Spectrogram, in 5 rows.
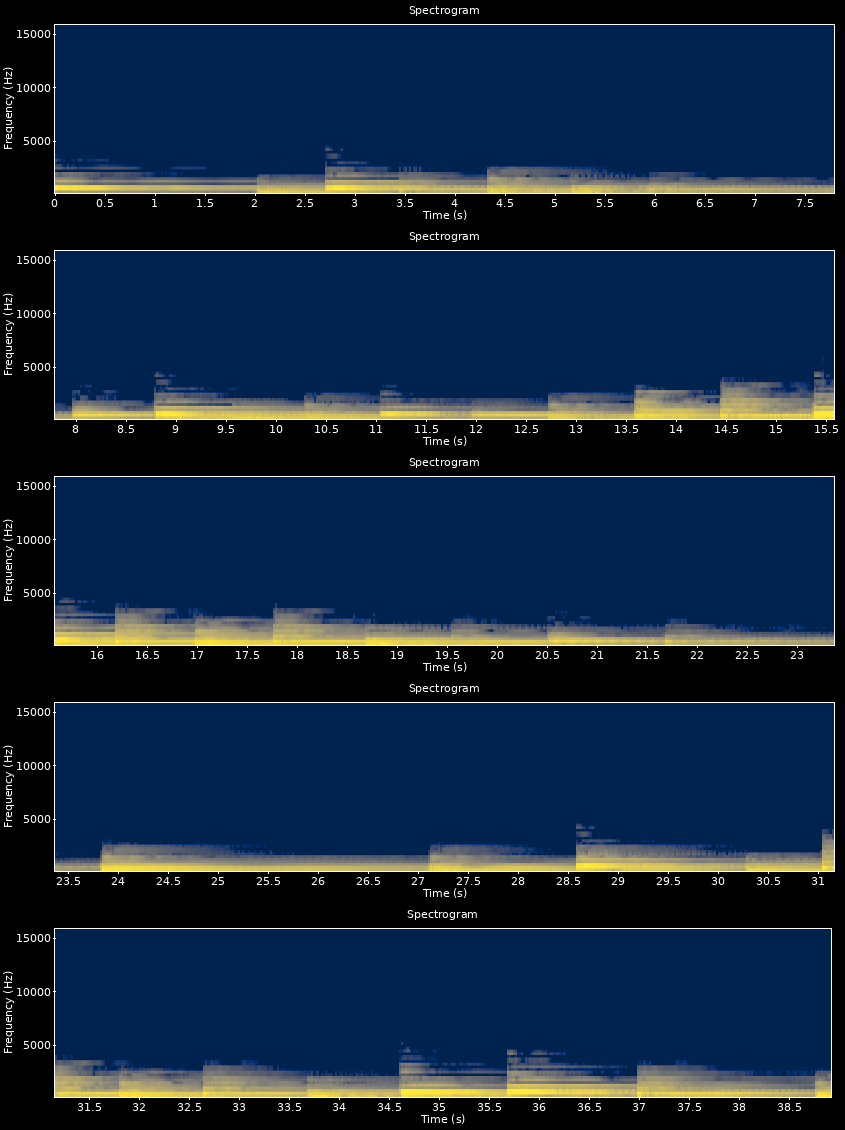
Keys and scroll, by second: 2.2 b, 4.3 ctrl+z, 17.8 ctrl+z, 34.1 ctrl+u.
